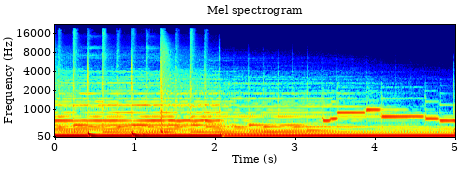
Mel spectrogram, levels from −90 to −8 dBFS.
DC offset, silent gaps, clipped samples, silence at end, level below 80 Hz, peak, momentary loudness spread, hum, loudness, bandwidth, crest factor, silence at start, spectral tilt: under 0.1%; none; under 0.1%; 0 s; -16 dBFS; -6 dBFS; 4 LU; none; -19 LUFS; 10 kHz; 10 dB; 0 s; -7 dB/octave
